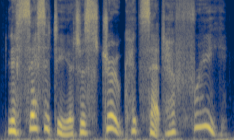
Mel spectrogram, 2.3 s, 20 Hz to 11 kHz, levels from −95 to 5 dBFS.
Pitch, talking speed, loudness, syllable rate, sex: 235 Hz, 205 wpm, -18 LUFS, 5.6 syllables/s, female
